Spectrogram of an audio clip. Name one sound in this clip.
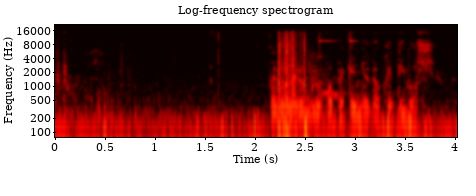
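A suppressed rifle fires a shot.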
